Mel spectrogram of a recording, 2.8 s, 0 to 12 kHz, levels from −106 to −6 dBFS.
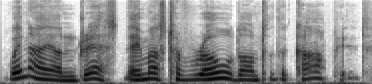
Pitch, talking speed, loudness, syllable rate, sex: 210 Hz, 235 wpm, -16 LUFS, 6.1 syllables/s, male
